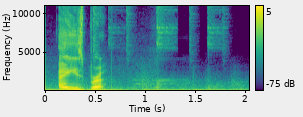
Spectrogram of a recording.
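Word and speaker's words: Happisburgh: Hapisburg pronounced Abbrra.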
